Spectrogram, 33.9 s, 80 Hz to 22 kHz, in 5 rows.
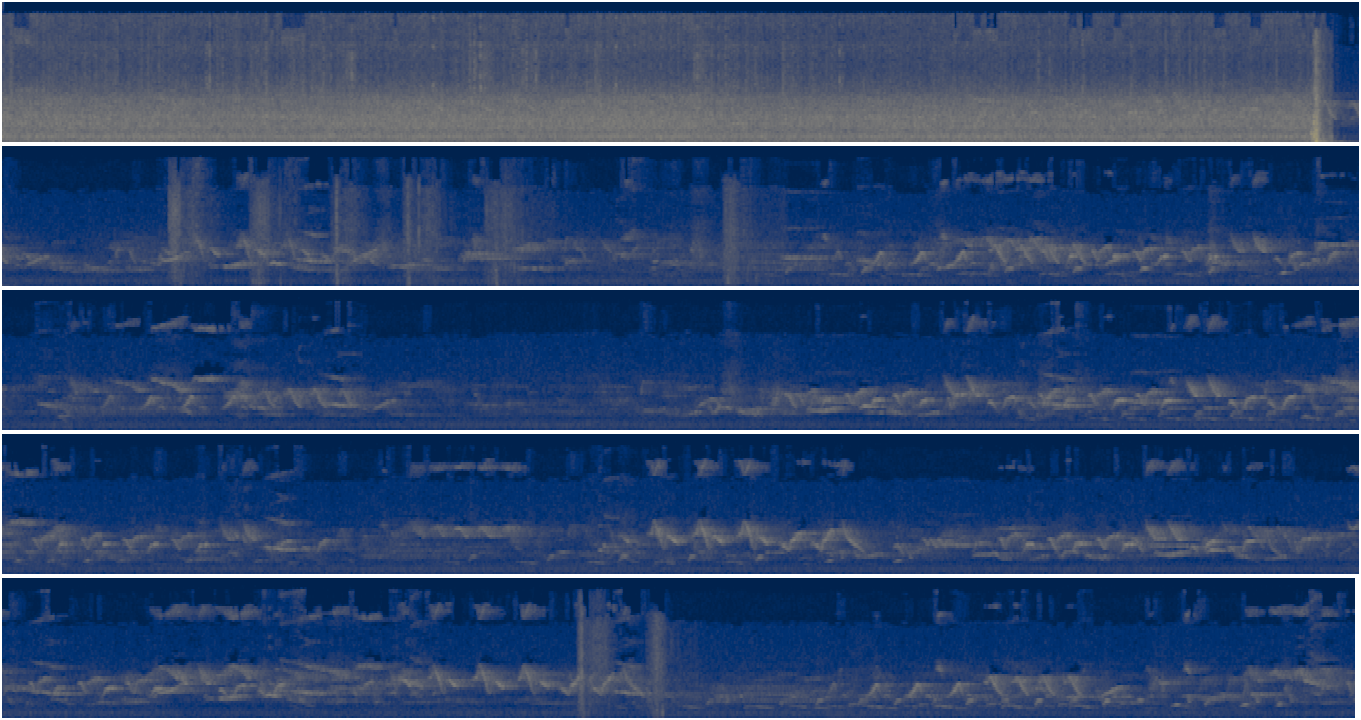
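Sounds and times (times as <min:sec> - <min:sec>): engine cutting off with a thunk: 0:00.0 - 0:06.9
engine running: 0:00.0 - 0:06.9
small birds chirping: 0:00.0 - 0:06.9.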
